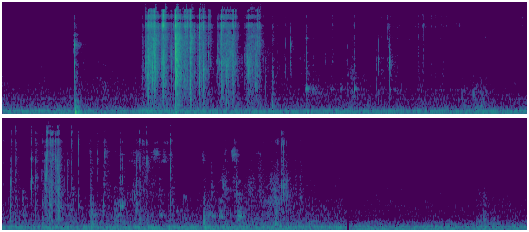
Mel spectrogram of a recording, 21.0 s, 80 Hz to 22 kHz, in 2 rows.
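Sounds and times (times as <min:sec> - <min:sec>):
crinkling and tearing: 0:02.8 - 0:06.1, 0:10.5 - 0:13.5.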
